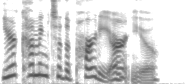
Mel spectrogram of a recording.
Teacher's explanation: a rising intonation at the end signals a genuine question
